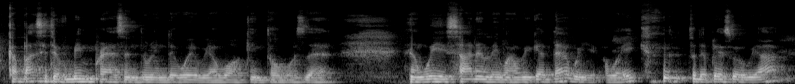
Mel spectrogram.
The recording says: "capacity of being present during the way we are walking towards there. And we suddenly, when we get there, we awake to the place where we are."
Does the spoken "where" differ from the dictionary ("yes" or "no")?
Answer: no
